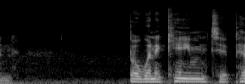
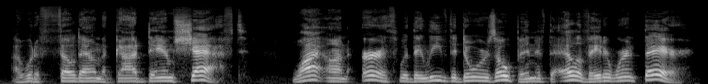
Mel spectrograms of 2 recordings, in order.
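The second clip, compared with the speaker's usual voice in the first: ranting; 5 semitones higher, 8 dB louder than usual. Acted. Torrance rants about open shaft.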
